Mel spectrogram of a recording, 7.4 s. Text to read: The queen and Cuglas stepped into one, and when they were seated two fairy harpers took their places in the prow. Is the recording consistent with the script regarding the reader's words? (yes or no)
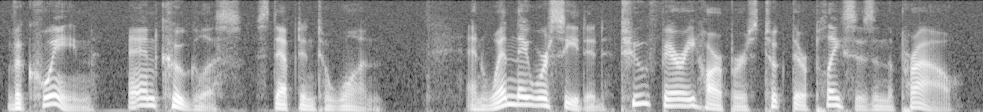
yes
